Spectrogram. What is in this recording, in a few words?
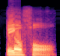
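"baleful", American English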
